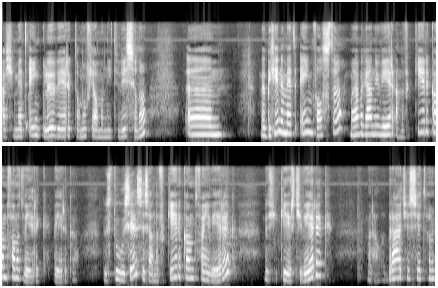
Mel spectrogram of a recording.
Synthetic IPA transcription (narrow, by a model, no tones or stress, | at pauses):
ɑsjəmɛtʰeːnkløːʋɛrk̚dɔnhufjəɔlˠmalˠnitʰəʋɪsələ | ʔə | ʋəbəɣɪnənmɛteːnvɑstəmarʋəɣaːnːyʋɪːəɾa̰ːndəvərkɪːrdəkɑntfɔnətʋɛrkʋɪrkə | d̥østuəsɪsɪsaːndəvərkɪːrdəkɑntfɔnjəʋɛɾəkd̥øsjəkɪːrtjəʋɛrək | marɔlˠədraːtjəsːɪtʰə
